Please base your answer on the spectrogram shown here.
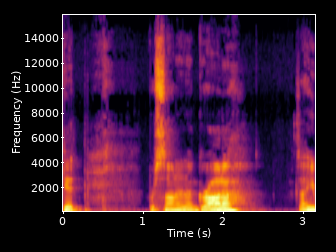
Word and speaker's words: persona non grata: listen I sound the more I like it persona nagrada is that you pronounce it yeah persona non grata uh not a weak track going here um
